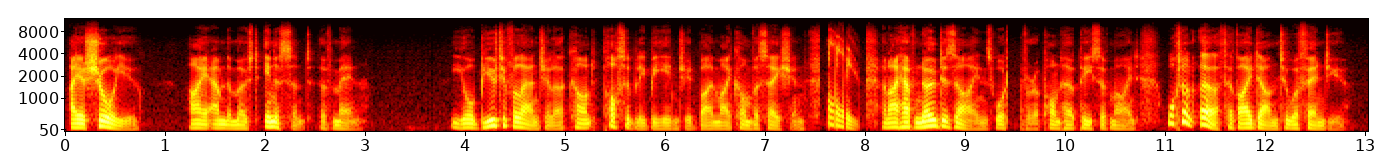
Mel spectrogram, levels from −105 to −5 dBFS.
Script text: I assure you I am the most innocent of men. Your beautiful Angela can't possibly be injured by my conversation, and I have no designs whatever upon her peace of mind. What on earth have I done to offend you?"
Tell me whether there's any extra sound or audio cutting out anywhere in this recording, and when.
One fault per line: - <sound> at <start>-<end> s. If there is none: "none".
- chirp at 7.6-7.9 s
- dropout at 9.4-9.5 s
